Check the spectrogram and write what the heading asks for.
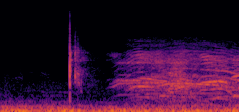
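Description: A baseball bat strikes a pitched ball: one sharp crack about two-thirds of a second in. About a second in, the spectators break into a burst of shouting and cheering.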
